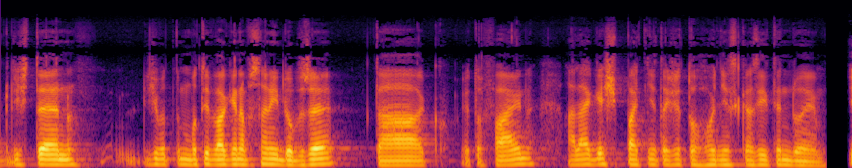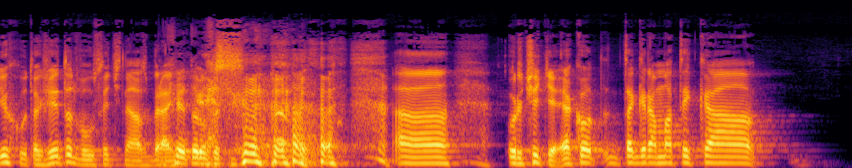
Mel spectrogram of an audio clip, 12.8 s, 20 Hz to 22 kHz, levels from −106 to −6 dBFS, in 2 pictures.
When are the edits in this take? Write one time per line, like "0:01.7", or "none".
0:06.2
